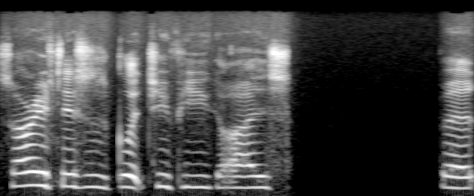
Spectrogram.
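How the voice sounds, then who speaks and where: Quiet and dark, mellow in tone, a woman speaks at a fairly high pitch in a flat monotone at a fairly slow pace, with a dry, close sound, no echo, and a very clean recording with a silent background. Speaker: gaming YouTuber. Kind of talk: gameplay commentary.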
